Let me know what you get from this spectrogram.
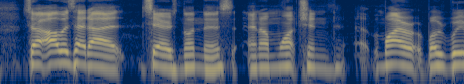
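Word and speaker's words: nonna: What do you say it like nunnas? Because that's how you say it in Italian, mate.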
